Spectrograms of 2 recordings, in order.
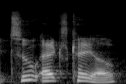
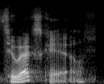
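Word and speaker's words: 2XKO: more I think I like two times KO I don't I think it's 2x KO it's just weird to say 2x KO but anyways uh the the the final name is uh 2x KO spelled like that um it's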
